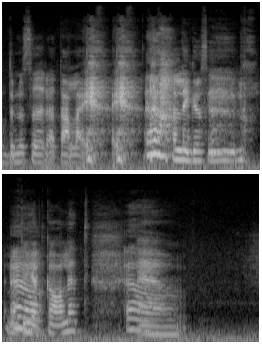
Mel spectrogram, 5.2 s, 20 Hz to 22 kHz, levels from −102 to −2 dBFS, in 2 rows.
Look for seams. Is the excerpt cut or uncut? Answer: cut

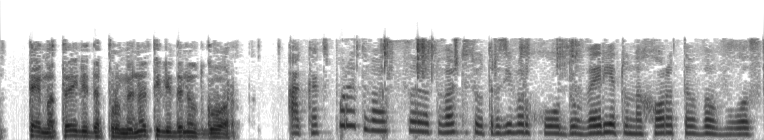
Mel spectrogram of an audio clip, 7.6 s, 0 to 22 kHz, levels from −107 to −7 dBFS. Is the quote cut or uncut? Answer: uncut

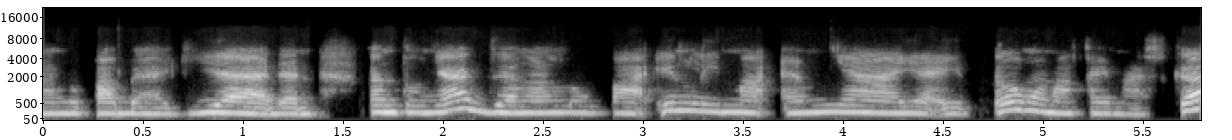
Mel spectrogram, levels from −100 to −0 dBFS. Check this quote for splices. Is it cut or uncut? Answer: uncut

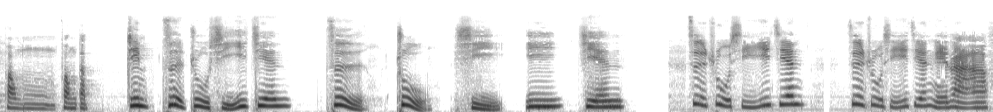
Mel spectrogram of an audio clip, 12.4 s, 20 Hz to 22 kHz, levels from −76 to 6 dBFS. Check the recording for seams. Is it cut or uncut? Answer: cut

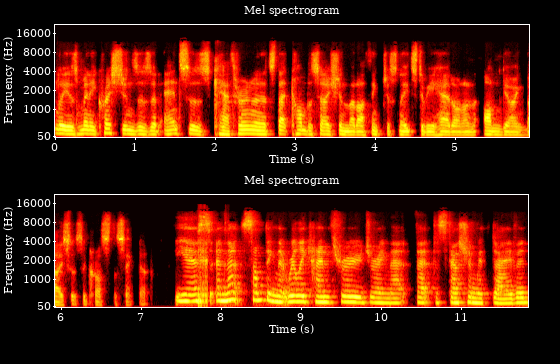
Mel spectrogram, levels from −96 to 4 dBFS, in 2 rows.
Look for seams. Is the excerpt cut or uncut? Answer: uncut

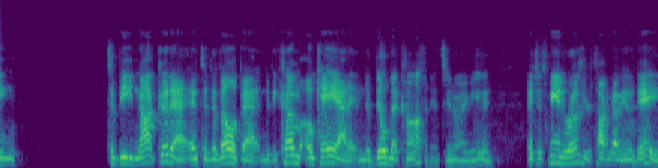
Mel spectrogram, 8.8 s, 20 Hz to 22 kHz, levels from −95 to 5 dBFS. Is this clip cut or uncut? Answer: uncut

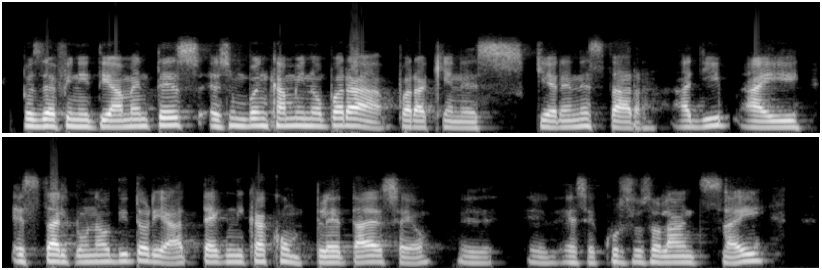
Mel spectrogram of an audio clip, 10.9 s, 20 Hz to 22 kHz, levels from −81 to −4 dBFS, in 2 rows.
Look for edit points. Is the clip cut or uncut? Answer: cut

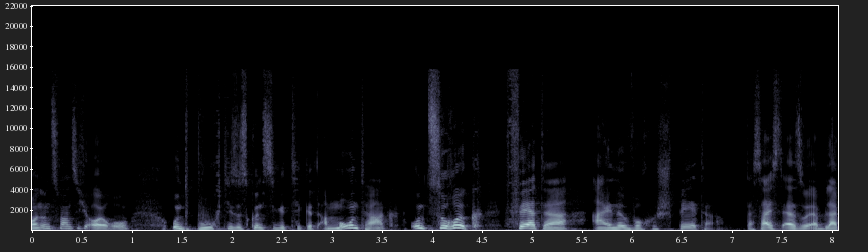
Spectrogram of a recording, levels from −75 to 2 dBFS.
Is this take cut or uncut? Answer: cut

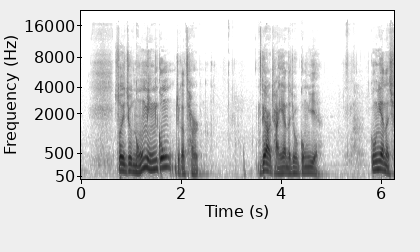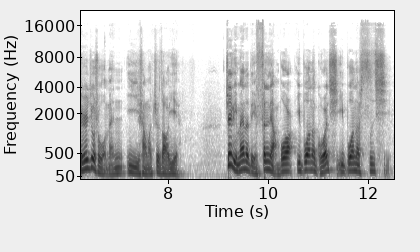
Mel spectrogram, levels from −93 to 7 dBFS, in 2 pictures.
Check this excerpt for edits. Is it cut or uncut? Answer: uncut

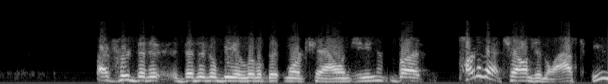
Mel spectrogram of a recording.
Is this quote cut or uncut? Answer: uncut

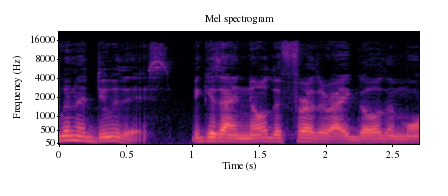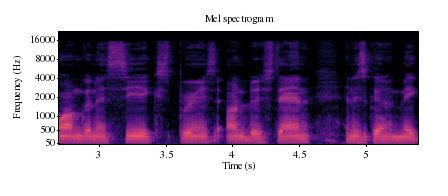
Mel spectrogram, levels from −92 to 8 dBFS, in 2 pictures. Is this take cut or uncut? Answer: cut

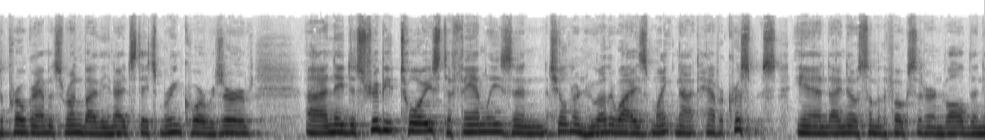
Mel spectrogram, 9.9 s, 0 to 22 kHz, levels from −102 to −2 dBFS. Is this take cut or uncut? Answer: cut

